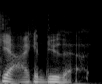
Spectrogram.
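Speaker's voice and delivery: usual speaking voice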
